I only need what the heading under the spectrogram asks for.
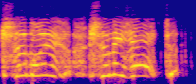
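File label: French on fire mood high; War Thunder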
